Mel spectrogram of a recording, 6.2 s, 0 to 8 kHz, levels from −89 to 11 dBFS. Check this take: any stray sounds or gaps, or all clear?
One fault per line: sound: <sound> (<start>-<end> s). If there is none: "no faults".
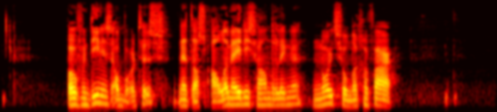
no faults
